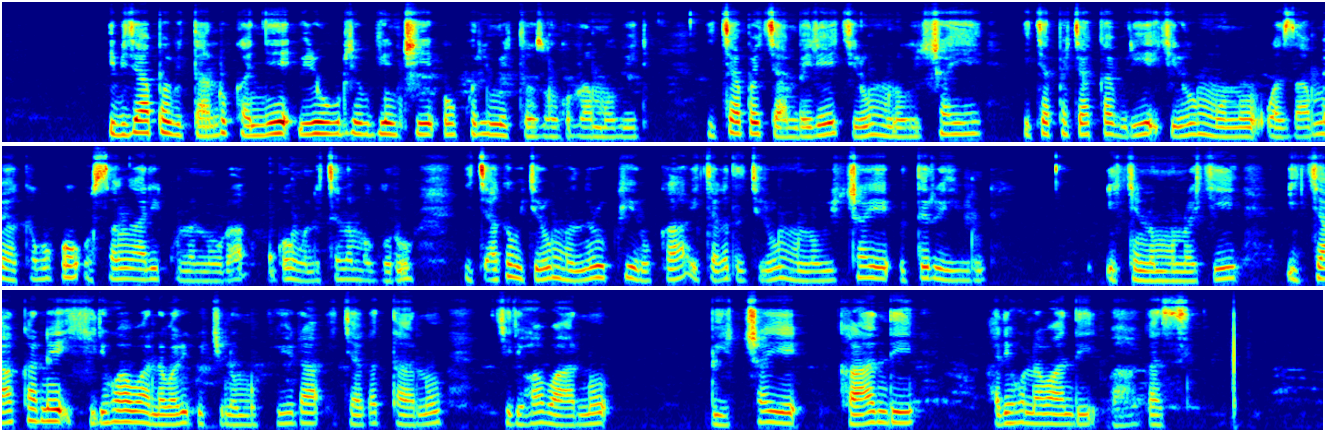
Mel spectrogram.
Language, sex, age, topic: Kinyarwanda, female, 25-35, health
